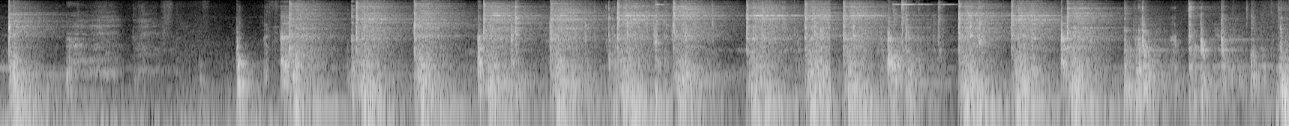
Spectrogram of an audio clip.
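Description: A hammer striking metal over and over, about two to three blows a second, each blow ringing briefly.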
